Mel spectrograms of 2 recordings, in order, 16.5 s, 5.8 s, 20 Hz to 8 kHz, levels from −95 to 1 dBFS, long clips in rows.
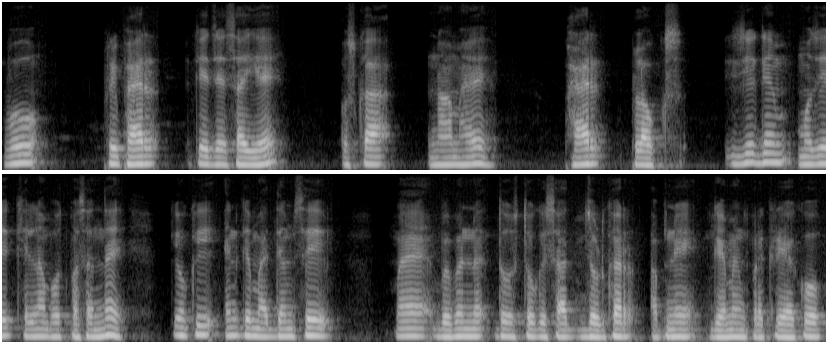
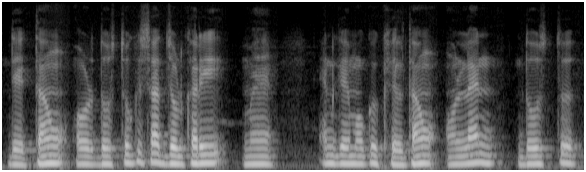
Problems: background sounds at intervals, low volume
